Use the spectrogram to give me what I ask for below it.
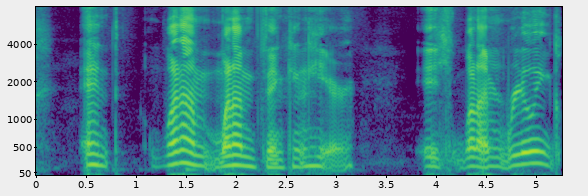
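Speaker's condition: Cerebral palsy; brain disorder, brain injury

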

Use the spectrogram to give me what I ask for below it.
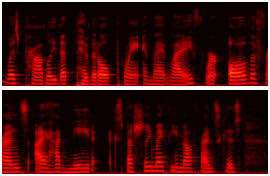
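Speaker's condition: Cleft lip and palate; unilateral left-sided, congenital, nasal passage through lip and palate, lip adhesion at 16 weeks, childhood hospitalizations, dental impressions

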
